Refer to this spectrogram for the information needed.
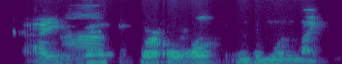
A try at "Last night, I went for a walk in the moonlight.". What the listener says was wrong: The L is silent. A walk, bacanya walk.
